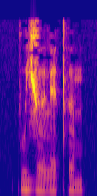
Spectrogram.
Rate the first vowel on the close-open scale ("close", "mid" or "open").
close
